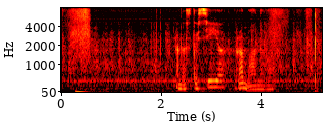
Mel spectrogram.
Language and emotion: Russian, neutral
